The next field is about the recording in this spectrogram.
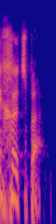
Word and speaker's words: chutzpah: Say chutzpah. There you go. If you say it right, the Yiddish way, the person on the front, sitting in front of you can feel it on the back of their neck.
